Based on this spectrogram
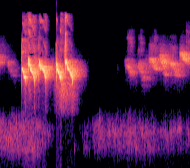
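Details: Caged Puteh Raja bulbul gives two quick bursts of loud, slurred chirping notes, falls silent briefly, then adds a soft, rising twittered phrase over faint background hum.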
